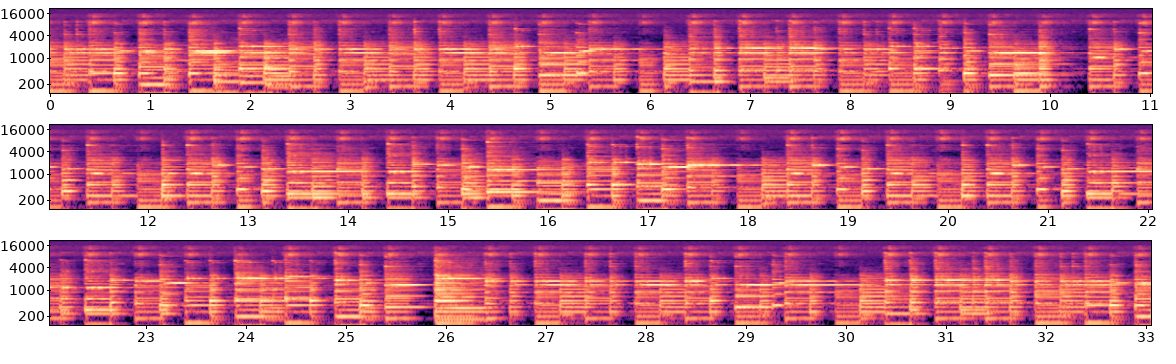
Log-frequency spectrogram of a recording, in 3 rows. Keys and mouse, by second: 0.3 o, 1.8 click, 2.1 g, 2.5 click, 3.1 alt+z, 3.6 Tab, 4.4 middle click, 6.2-9.6 typing, 7.7 click, 8.5 click, 9.4 click, 10.6 click, 11.1 KP_1, 13.2 F6, 13.9 Tab, 14.9 click, 15.7 x, 16.1 click, 16.5 Tab, 17.7 click, 19.0 click, 19.7 shift+middle click, 21.1 shift+middle click, 22.3 click, 24.7 click, 27.1 click, 28.1 right click, 28.4 click, 31.4 click.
